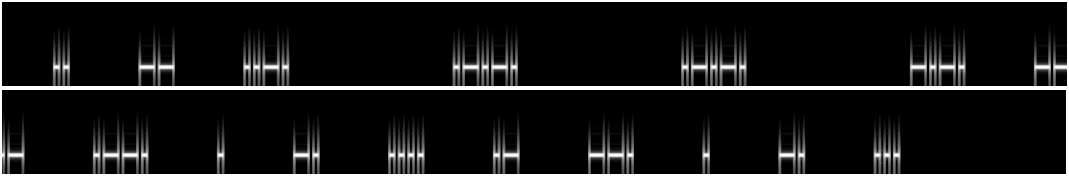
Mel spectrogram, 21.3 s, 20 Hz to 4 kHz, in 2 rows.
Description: Morse code, heard as a keyed tone, about 25 wpm, spaced as for 10 wpm, 550 Hz. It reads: IMF <AR> <AR> COPENHAGENS
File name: podcast / News headlines-1x-25x10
